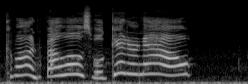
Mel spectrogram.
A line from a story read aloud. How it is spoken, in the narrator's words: cried the red-haired boy as he ran on faster than before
